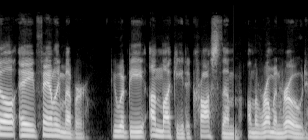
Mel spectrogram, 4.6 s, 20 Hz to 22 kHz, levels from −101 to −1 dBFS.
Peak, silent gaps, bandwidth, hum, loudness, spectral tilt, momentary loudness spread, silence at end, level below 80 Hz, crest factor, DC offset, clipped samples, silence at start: -4 dBFS; none; 13 kHz; none; -18 LUFS; -7 dB/octave; 9 LU; 0 s; -56 dBFS; 14 dB; under 0.1%; under 0.1%; 0 s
